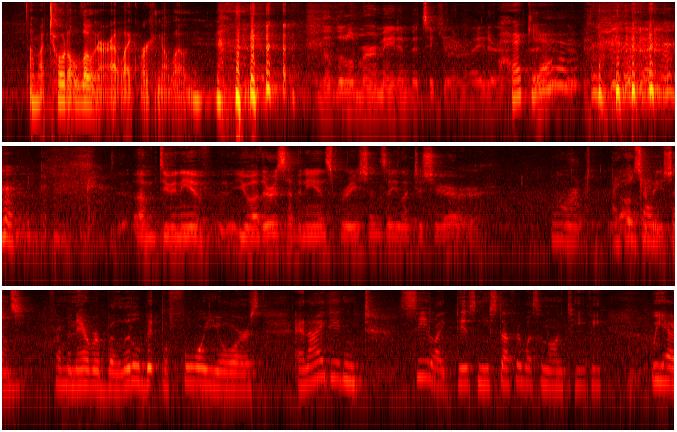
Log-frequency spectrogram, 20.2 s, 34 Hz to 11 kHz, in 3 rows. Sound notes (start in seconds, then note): 5.9 audience laughs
